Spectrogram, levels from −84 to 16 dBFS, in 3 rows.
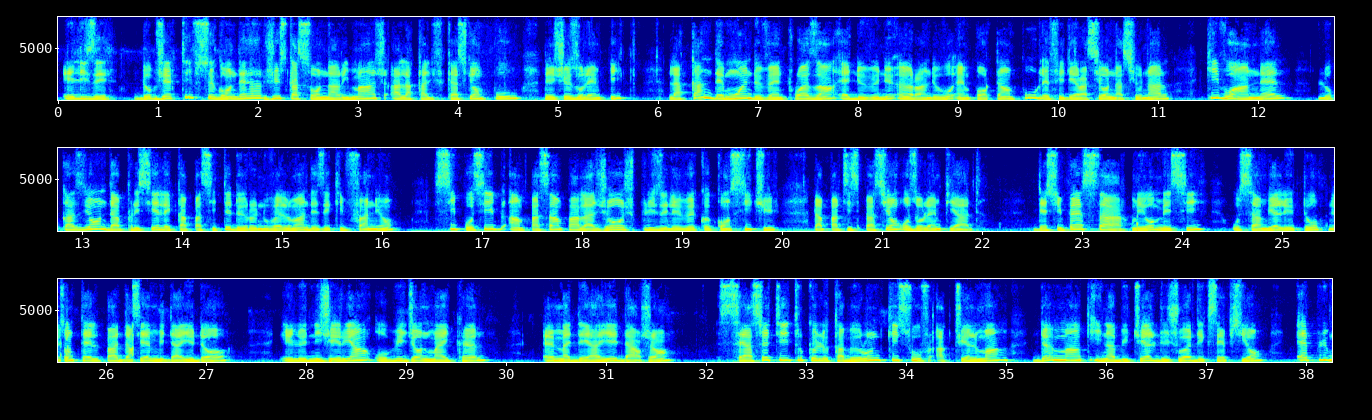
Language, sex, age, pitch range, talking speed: French, male, 60-79, 130-175 Hz, 150 wpm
